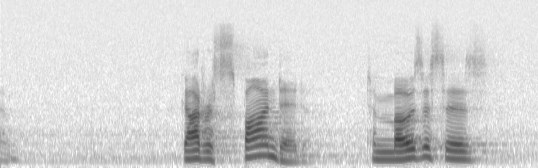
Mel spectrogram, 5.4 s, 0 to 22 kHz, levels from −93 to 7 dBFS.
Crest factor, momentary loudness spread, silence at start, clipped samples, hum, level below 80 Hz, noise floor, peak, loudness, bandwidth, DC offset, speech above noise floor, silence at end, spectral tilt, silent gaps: 20 dB; 14 LU; 1.85 s; under 0.1%; none; -82 dBFS; -61 dBFS; -10 dBFS; -28 LUFS; over 20 kHz; under 0.1%; 33 dB; 0.65 s; -6 dB/octave; none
